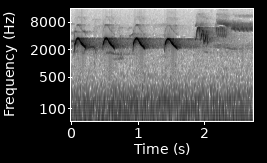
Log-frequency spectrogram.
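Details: Dawn chorus at 4.45am, Cork City: a male song thrush on a tall tree by the Curragheen River repeats a clear arched whistle four times, about every half second, then ends with a higher squeaky flourish.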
